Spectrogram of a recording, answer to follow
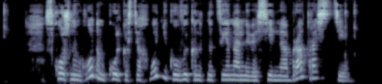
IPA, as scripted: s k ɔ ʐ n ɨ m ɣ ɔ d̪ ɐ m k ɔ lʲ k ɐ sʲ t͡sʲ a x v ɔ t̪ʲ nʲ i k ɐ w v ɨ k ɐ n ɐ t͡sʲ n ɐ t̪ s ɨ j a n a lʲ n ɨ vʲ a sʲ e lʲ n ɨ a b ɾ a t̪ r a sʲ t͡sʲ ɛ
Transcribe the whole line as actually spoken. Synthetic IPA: s k ɔ ʐ n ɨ m ɣ ɔ d̪ ɐ m k ɔ lʲ k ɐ sʲ t͡sʲ a x v ɔ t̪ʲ nʲ i k ɐ w v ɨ k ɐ n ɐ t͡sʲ n ɐ t̪ s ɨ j a n a lʲ n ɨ vʲ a sʲ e lʲ n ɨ a b ɾ a t̪ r a sʲ t͡sʲ ɛ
